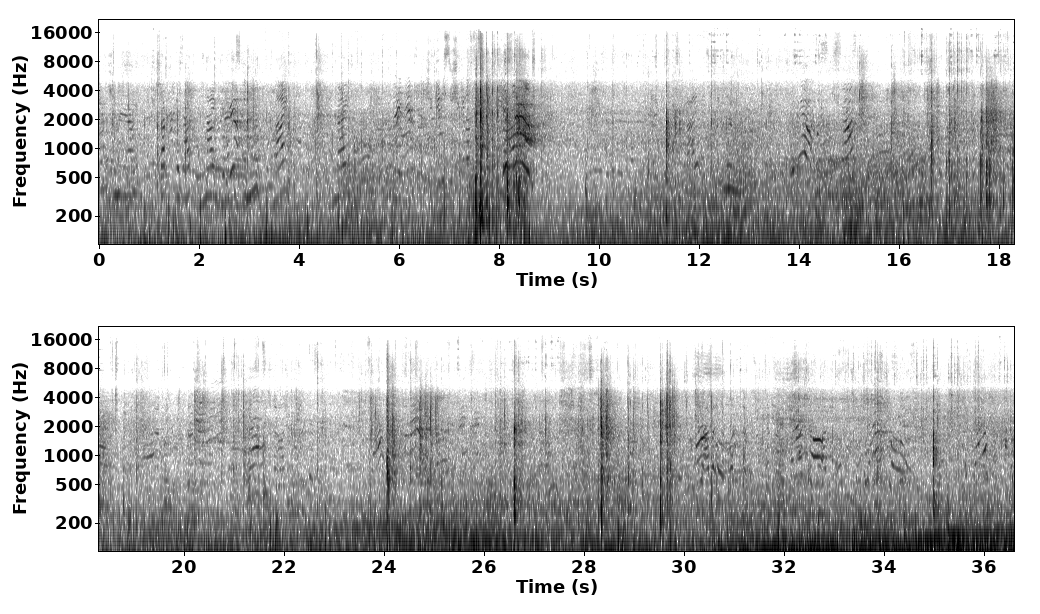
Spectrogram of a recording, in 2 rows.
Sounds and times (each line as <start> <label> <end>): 0.0 children, parents 36.6
0.0 kids skating 36.6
